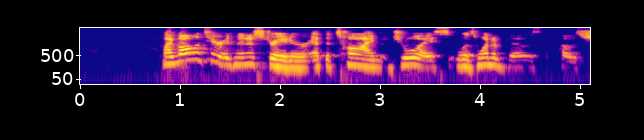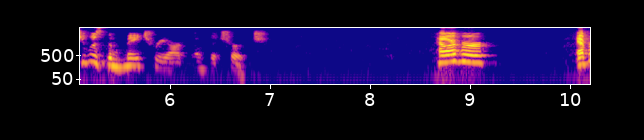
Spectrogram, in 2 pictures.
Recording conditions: large echoing room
